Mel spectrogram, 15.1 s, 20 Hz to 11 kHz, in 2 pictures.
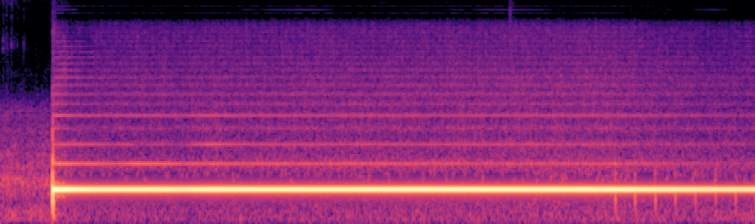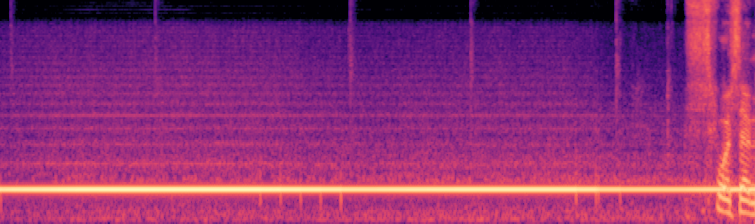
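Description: A steady 417 Hz sine tone, pure and unwavering, sounding loud and alone for about fourteen seconds before cutting off amid a brief burst of noise at the end.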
